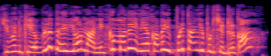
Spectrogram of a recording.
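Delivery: very high, indignant grumble; scandalised, high-pitched annoyance; outraged. Acted. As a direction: fume at someone's nerve. Outraged at man holding elder sister.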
